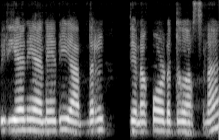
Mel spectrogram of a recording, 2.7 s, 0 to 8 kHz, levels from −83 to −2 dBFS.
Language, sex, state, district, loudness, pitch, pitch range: Telugu, female, Andhra Pradesh, Krishna, -15 LUFS, 210 Hz, 200-220 Hz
